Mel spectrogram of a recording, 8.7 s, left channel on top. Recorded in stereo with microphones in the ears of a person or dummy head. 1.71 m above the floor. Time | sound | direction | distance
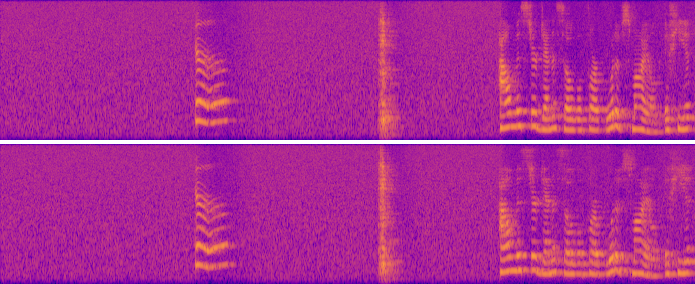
2.4 | a child speaking | centre (ahead or behind) | 0.9 m
4.7 | a microwave | 15° right (ahead or behind) | 3 m
6.2 | a woman speaking | 20° left (ahead or behind) | 3 m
